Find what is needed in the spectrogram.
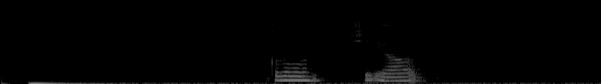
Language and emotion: Russian, sad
